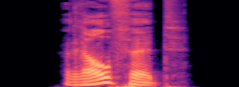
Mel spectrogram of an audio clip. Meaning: second-person plural subjunctive I of raufen
- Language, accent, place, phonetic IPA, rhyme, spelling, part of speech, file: German, Germany, Berlin, [ˈʁaʊ̯fət], -aʊ̯fət, raufet, verb, De-raufet.ogg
